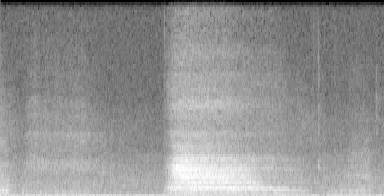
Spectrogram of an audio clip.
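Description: One long, audible breath during a yoga flow, a soft airy exhale that swells and fades over a couple of seconds against quiet room hush.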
